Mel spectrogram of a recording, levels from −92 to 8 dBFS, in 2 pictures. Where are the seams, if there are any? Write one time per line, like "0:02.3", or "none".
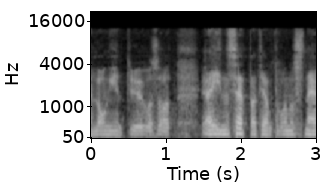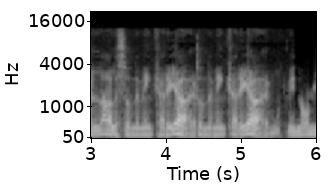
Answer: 0:04.4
